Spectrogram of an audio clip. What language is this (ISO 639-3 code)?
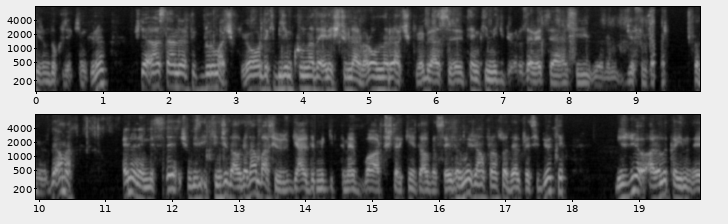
tur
